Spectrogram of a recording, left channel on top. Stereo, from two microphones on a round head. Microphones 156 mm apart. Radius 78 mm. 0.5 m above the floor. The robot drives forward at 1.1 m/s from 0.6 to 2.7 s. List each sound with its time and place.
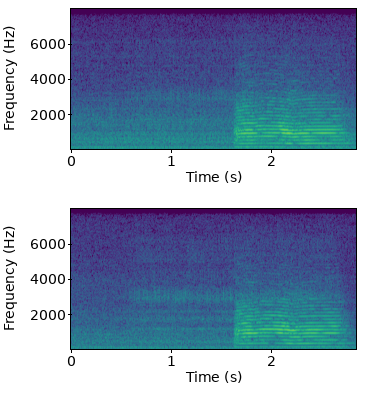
1.6 s a trumpet: 25° left (ahead or behind), 6.5 m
